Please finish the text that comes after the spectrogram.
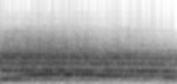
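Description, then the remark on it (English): A loud, sustained abominable snowman roar from the Matterhorn ride at Disneyland: a steady, harmonic, howling tone that holds for nearly two seconds and sags slightly in pitch toward the end, with no talking. It is a Disney Imagineer's first contest take, used in the ride. “And it's such a great sounding roar.”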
